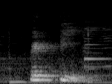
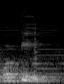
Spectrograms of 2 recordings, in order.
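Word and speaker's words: பெட்டி: Although in the slang they call it potti. We use periye potti, chinna potti, and so on. Potti means box, but then when we write it is not written as potti, it is written as petti.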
